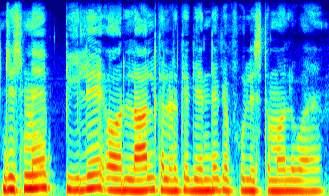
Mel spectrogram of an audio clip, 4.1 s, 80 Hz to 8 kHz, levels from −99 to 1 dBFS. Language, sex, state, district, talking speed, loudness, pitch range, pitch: Hindi, male, Karnataka, Bangalore, 175 wpm, -15 LUFS, 160-180 Hz, 170 Hz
